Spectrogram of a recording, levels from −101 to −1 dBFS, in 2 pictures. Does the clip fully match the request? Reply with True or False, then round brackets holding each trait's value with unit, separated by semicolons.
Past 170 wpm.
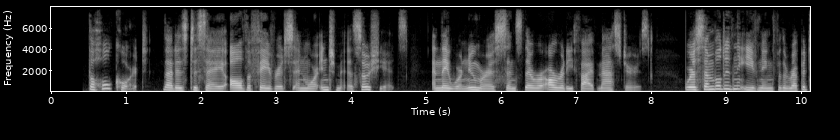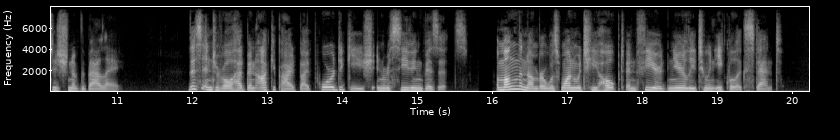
True (190 wpm)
